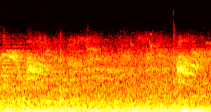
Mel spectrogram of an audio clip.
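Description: Birds calling outdoors: a few short harsh calls near the start and another near the end, over a low steady background rumble.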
